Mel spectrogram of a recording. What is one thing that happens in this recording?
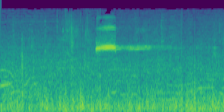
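A referee's whistle blows once, short and sharp, at a distance.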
